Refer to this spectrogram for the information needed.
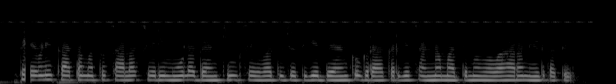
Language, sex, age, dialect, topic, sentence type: Kannada, female, 18-24, Dharwad Kannada, banking, statement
